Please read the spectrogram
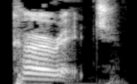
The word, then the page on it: courage: American English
